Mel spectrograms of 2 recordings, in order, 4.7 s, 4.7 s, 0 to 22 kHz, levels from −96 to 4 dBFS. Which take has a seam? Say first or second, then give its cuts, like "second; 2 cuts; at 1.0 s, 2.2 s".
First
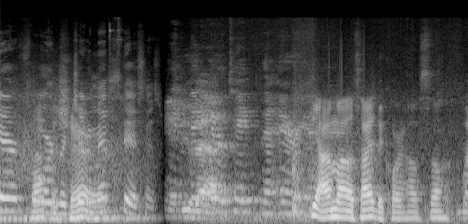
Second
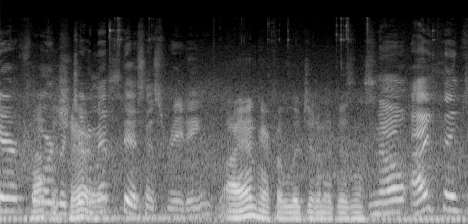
first; 1 cut; at 1.8 s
